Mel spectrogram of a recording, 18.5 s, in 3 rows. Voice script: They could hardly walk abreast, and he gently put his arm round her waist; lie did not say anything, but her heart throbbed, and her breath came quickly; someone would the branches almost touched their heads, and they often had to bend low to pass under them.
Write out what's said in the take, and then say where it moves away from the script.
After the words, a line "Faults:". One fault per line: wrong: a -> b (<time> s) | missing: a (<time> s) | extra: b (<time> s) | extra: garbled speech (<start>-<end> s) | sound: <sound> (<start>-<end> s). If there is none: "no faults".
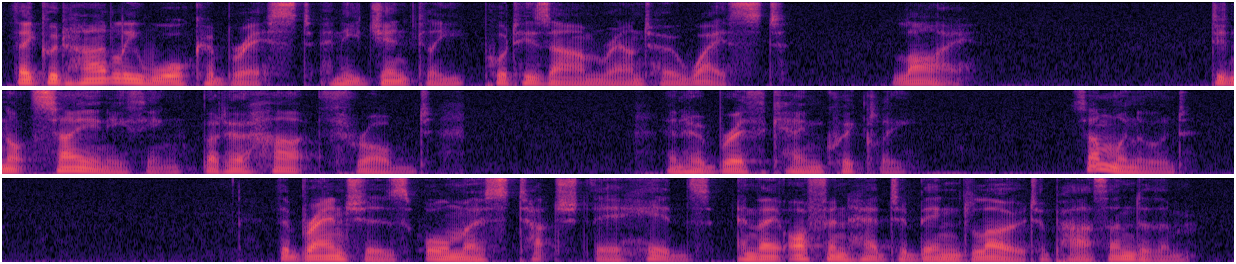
They could hardly walk abreast, and he gently put his arm round her waist; lie did not say anything, but her heart throbbed, and her breath came quickly; someone would the branches almost touched their heads, and they often had to bend low to pass under them.
Faults:
no faults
